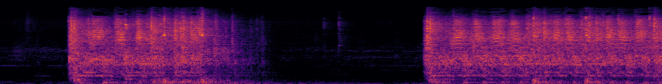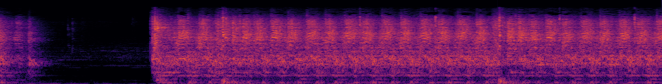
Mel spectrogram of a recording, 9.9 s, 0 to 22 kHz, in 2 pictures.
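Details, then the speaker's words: Ford Transit 2.5 diesel, first start after engine reinstall, with quick-start spray and rebuilt starter; three long cranking bursts, first two dying, before it catches and settles. Cranks too long; owner suspects old rubber fuel hoses near tank, not confirmed. "тобто він запускається все але довго прокручує стартева не зпівпенька так як він повинен запускатися"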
